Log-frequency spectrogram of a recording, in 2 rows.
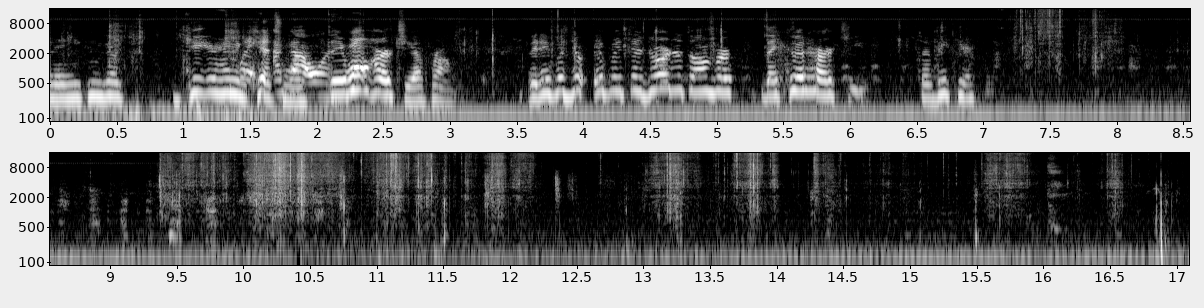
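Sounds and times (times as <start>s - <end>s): dry grass rustling and crackling: 7.2s - 8.1s, 9.3s - 17.0s.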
